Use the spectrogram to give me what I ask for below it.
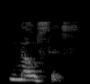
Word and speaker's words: Gnosis: It's called Gnosis, but it's spelled with Gnosis. The G is silent, like Django or Tahuti, but let's go.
